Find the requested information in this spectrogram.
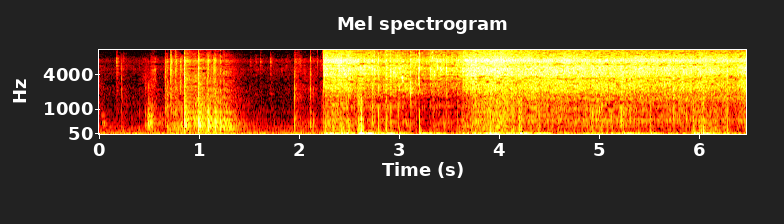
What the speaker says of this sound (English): So we're going to go ahead and let that go in and start browning up.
